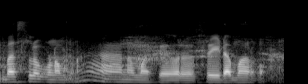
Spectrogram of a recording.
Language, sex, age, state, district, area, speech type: Tamil, male, 45-60, Tamil Nadu, Sivaganga, rural, spontaneous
